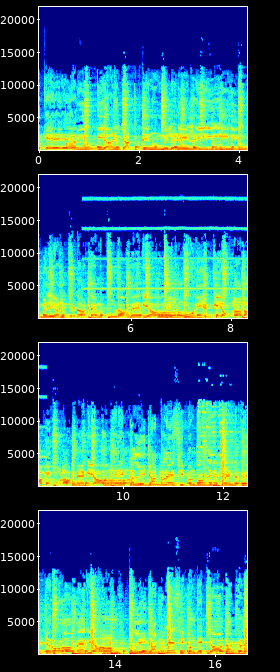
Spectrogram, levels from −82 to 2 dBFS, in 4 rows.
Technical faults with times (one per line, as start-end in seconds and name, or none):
5.03-8.48 switching supply whistle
